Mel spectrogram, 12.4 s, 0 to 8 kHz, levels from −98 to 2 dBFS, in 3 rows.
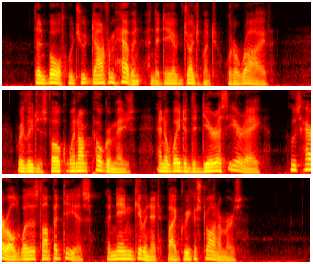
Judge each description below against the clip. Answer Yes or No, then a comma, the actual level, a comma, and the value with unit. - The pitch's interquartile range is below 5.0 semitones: Yes, average, 4.4 semitones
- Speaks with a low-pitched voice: Yes, low, 120 Hz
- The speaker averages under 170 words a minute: No, average, 180 wpm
